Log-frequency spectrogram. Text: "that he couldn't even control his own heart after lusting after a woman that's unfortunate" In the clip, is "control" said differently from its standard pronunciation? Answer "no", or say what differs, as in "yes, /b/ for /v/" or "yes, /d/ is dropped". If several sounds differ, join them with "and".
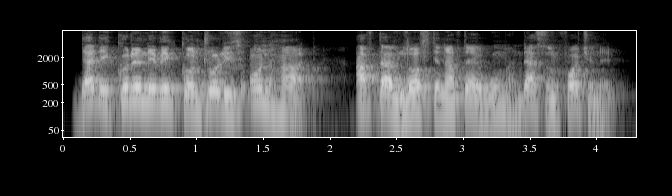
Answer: no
